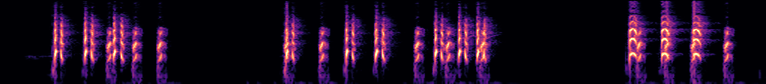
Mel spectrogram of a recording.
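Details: White-breasted waterhen uttering quick, stuttering series of short honking notes, some run together and others evenly spaced, in three bursts across five seconds.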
